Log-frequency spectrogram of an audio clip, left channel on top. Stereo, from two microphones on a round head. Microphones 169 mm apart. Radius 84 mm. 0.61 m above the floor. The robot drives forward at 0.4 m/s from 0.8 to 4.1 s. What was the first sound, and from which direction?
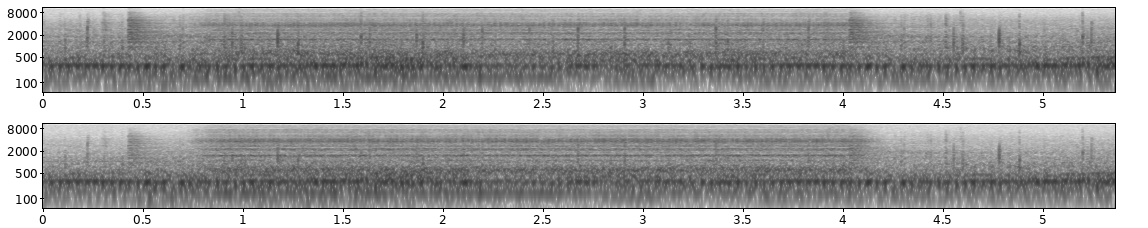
A motorcycle, 60° left (ahead or behind).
